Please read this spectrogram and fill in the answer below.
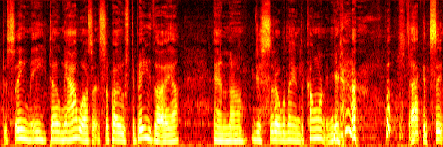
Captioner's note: laughter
